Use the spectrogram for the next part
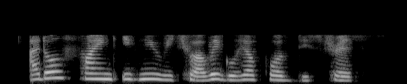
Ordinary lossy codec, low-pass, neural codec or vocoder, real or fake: AAC, 16 kbps; 7.2 kHz; codec, 24 kHz, 0.9 kbps, WavTokenizer, large speech release; fake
